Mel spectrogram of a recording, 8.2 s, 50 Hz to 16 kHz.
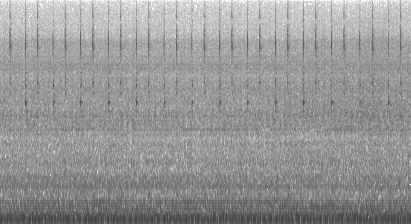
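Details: '81 Chevy truck idling, factory Tung-Sol 224 thermal turn signal flasher relay reinstalled after testing HM 552s, left-hand turn: crisp even clicks just under two a second over steady idle; normal flasher operation.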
